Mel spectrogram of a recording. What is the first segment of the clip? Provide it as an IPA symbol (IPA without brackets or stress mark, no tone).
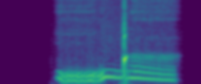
ḭ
